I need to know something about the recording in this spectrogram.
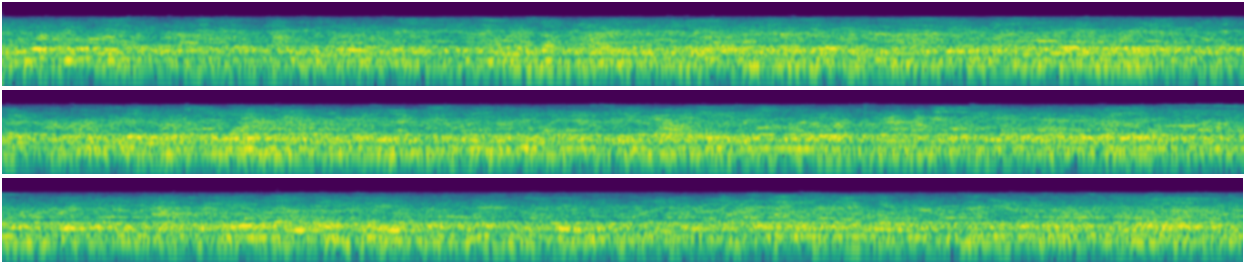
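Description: A woman speaks steadily into a microphone.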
